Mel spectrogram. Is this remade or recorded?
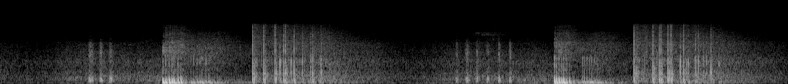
recorded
